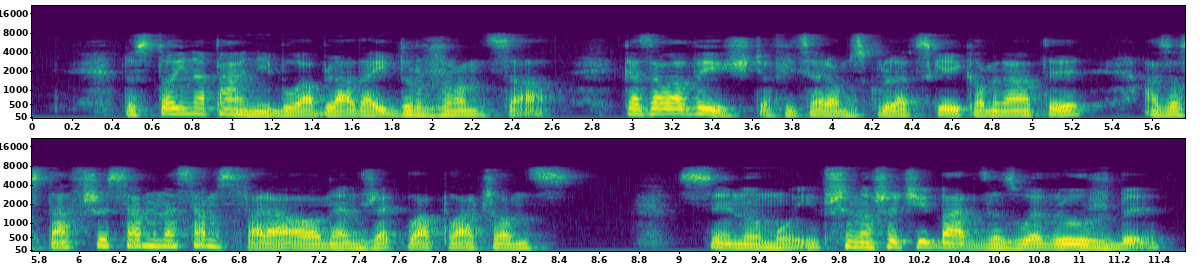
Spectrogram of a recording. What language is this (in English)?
Polish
